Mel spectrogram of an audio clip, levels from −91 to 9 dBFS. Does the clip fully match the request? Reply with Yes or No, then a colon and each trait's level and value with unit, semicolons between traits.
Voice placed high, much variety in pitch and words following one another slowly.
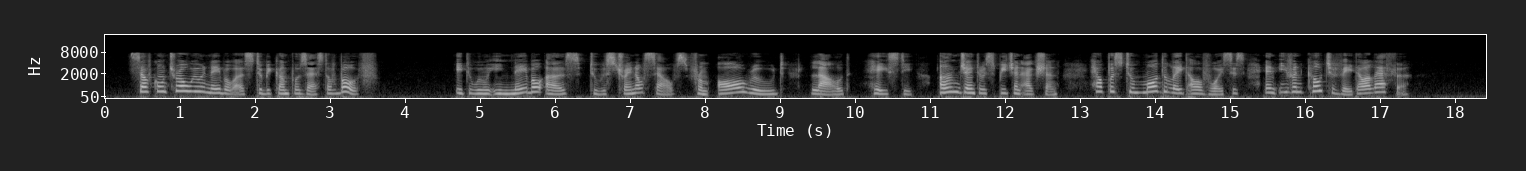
Yes: high, 220 Hz; wide, 6.0 semitones; slow, 120 wpm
